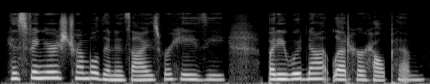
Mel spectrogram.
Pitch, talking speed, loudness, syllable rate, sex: 235 Hz, 225 wpm, -16 LUFS, 5.3 syllables/s, female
